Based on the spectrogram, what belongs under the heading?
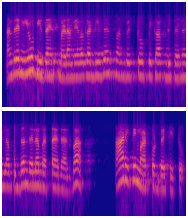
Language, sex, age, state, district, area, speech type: Kannada, female, 18-30, Karnataka, Hassan, rural, conversation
